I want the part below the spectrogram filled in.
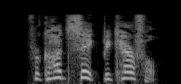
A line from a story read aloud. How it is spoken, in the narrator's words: he gasped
